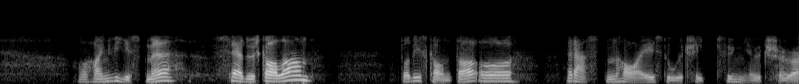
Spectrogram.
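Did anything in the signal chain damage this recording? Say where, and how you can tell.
Yes. GSM full-rate codec damage runs through the whole speech clip, introduced at the codec stage. The speech has a plainly audible buzzy, gravelly roughness, the mark of a coder that rebuilds the signal from a vocal-tract filter excited by a sparse, regularly spaced pulse train. It discards most of the fine excitation detail, and the result fits a 13 kbps rate. The band runs from about 150 Hz to 3.7 kHz, with nothing audible above that.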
